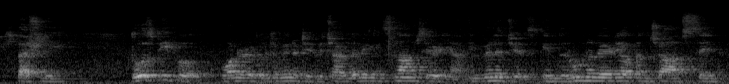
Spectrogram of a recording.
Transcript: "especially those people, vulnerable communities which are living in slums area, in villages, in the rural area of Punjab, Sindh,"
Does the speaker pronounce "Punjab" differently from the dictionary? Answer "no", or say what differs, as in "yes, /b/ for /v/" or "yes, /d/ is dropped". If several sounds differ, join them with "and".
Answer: yes, /tʃ/ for /dʒ/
